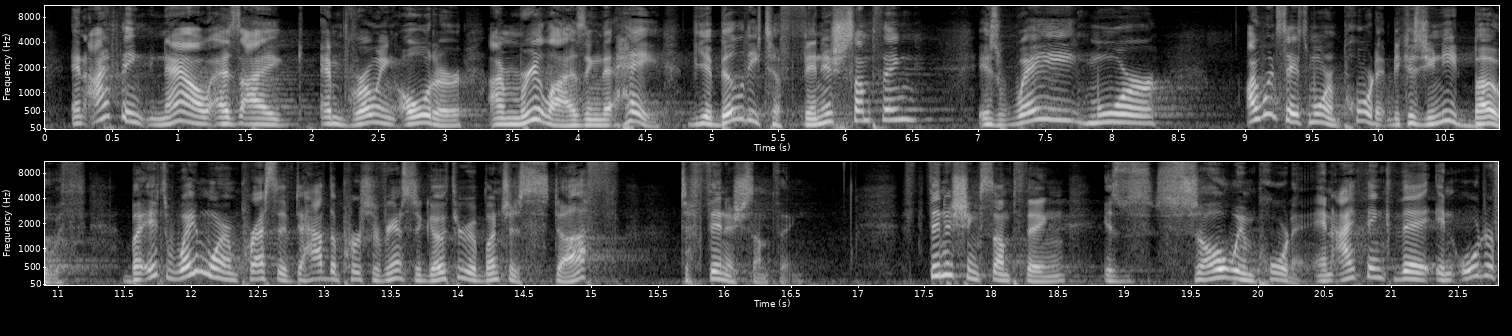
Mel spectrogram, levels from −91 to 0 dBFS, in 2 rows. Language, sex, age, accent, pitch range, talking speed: English, male, 30-49, American, 140-200 Hz, 170 wpm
